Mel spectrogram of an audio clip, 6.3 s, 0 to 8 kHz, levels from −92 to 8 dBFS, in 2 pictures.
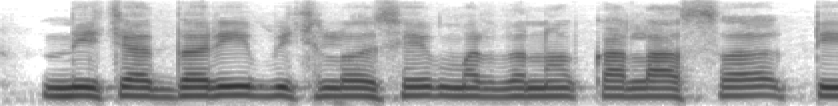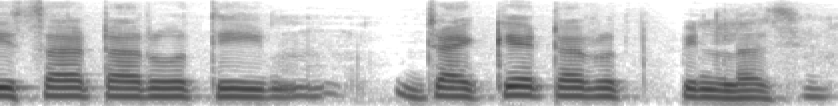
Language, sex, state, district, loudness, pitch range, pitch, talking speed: Angika, male, Bihar, Bhagalpur, -24 LUFS, 185-200 Hz, 195 Hz, 145 wpm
